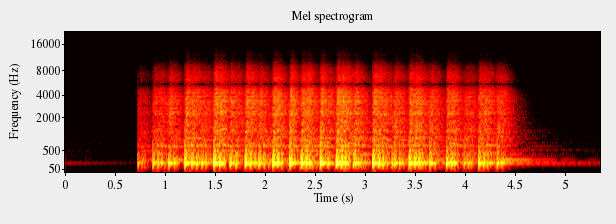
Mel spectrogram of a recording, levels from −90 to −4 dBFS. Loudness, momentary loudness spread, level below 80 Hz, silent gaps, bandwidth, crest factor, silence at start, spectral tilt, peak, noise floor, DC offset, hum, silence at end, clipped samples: -25 LUFS; 12 LU; -60 dBFS; none; 10 kHz; 18 dB; 0.7 s; -5.5 dB/octave; -8 dBFS; -80 dBFS; under 0.1%; none; 0.7 s; under 0.1%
